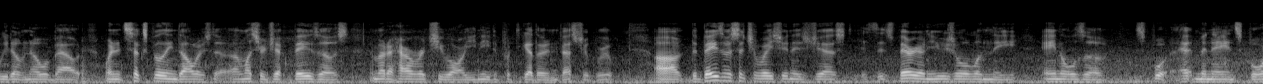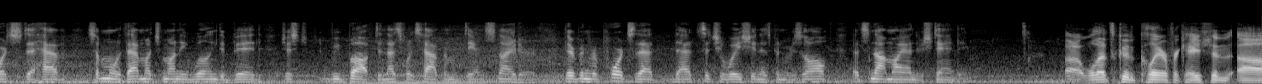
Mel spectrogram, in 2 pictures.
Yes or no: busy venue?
yes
